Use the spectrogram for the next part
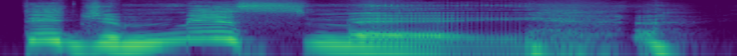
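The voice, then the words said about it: Imitates a sitcom character's voice. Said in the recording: “in my Varnell Hill voice”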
